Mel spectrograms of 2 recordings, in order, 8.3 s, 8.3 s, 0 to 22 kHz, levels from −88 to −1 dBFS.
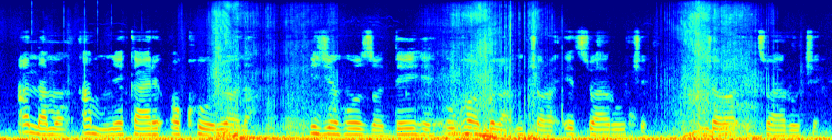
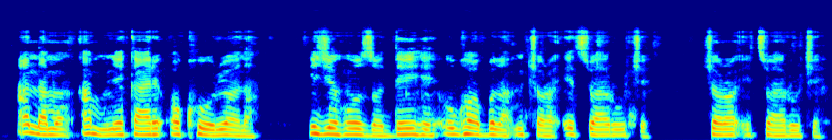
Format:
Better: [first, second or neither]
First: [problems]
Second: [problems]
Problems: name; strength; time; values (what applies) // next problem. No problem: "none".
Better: second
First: background sound (Zipper (clothing)); 4 dB above the speech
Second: none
